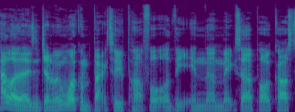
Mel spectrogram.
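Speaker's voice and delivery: full robotic, machine-like voice. Opening a podcast episode with a welcome to listeners: full robot voice. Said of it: "I just went full robot".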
